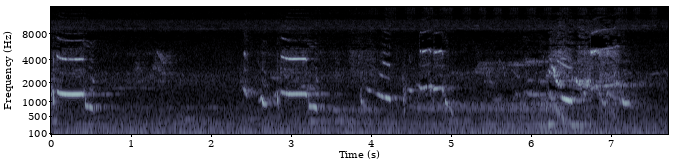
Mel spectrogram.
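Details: Lure call of a wild black-naped oriole from forest: clear, level whistles followed by short downward slurs, repeated in spaced phrases, ending with a louder tangle of harsh, buzzy notes near six and a half seconds.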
